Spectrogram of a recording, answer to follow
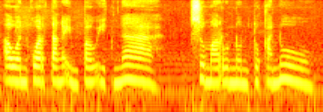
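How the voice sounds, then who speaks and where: A woman playing a gentle, worried elderly grandmother in a radio drama, with a Filipino accent and a patient, admonishing manner. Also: mid-range voice, level tone, measured pace, lightly acted. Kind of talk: Ilocano radio drama acting.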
